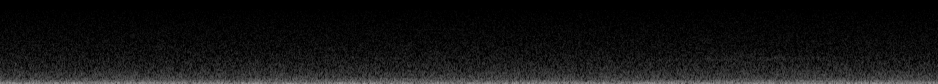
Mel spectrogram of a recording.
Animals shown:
forest ambience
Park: Acadia National Park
